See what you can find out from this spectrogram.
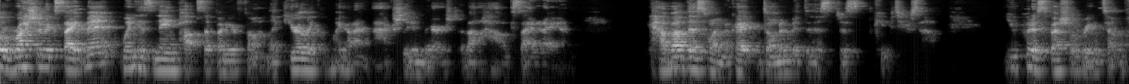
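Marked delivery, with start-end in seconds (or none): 3.2-5.7 fast, breathless secret whisper; excited whisper. Retold or imitated. Secret excitement at his text. 8.4-9.3 conspiratorial whisper. Real, not acted. Advising secrecy after "don't admit this.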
